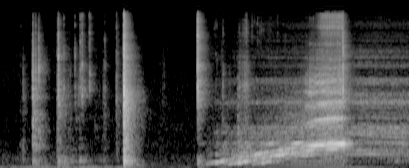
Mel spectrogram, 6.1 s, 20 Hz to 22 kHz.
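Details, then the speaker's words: Original three-phase 380 V motor from a Micafil Swiss transformer winding machine, cleaned and rewired with a capacitor and direction switch: switch clicks, then smooth hum rising as it spins up and holds steady; runs fine in both directions. "so it seems that it's working fine in both directions"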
